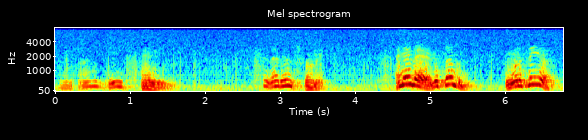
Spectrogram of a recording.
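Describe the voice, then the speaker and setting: An actor playing a hearty, excitable adult pilot in an old-time radio adventure serial. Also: male voice, high-pitched, measured pace, slightly rough, exaggerated voice. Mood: baffled, urgent. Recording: muffled, hissy old radio recording.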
